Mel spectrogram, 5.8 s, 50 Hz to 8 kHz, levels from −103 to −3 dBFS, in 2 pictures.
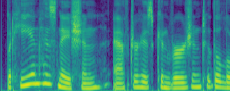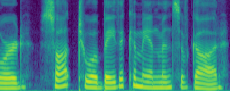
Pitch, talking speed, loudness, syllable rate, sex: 190 Hz, 190 wpm, -16 LUFS, 4.7 syllables/s, female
